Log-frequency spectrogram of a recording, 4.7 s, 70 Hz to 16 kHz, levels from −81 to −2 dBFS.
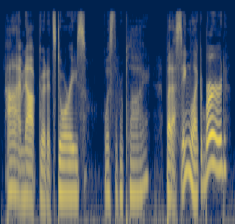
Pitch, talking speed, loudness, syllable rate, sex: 175 Hz, 180 wpm, -18 LUFS, 4.3 syllables/s, female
